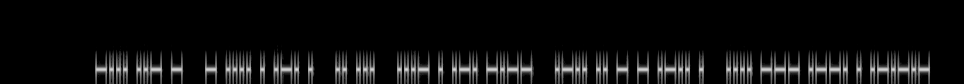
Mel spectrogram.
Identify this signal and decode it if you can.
Morse code, heard as a keyed tone, about 34 wpm, 700 Hz. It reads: BUT THERE IS VERY LITTLE HOPE.
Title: Sentences from Top 1000 Words 35wpm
